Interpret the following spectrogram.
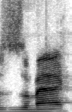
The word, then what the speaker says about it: Zamac: Um, but this one is a Zmac. Zac or Zamac or I've heard it pronounced a few different ways or the unpainted cars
